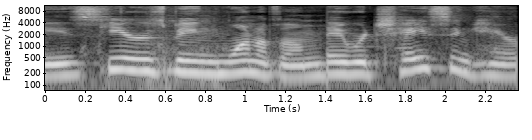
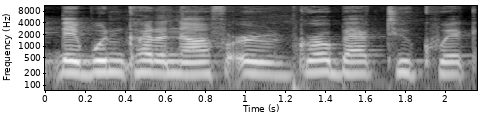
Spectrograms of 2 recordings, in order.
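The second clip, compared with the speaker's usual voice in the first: normal talking voice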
